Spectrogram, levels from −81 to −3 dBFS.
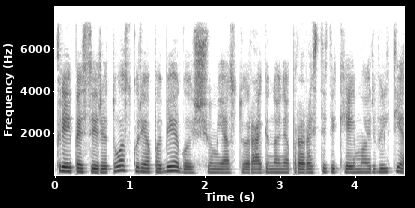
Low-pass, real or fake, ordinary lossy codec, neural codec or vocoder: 7.2 kHz; real; MP3, 64 kbps; none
